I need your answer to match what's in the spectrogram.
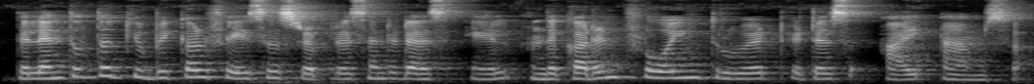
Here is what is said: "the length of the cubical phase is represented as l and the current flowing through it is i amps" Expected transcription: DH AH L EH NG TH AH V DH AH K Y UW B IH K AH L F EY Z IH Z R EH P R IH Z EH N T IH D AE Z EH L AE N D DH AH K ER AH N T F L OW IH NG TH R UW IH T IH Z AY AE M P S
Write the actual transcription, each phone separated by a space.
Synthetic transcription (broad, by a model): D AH L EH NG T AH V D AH K Y UW B IH K AH L F EY S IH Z R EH P R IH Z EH N T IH D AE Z EH L AE N D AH K ER AH N T F L OW IH NG T R UW IH T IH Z AY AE M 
